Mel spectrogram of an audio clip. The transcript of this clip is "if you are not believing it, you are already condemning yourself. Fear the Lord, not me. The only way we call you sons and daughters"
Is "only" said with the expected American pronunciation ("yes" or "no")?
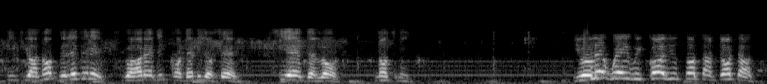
no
